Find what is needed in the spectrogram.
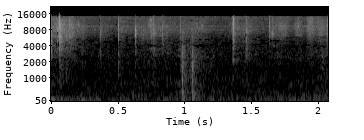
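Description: Faint, scattered little clicks and crinkles of thin holographic nail-art transfer foil strips being handled and leafed through by fingers, with one slightly stronger crackle about a second in.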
